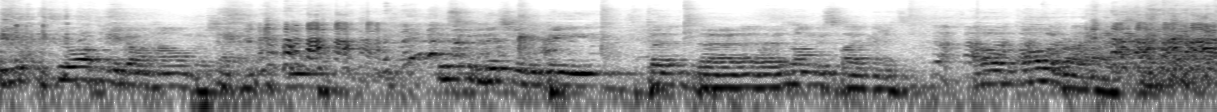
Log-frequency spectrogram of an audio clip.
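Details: Real stuttering in an adult male who stutters, performing live stand-up comedy.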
